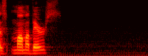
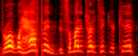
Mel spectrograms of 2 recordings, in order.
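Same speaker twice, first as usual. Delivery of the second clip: retold urgent alarm; 6 semitones higher, 5 dB louder than usual. Retelling urgent question to bloodied neighbor.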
